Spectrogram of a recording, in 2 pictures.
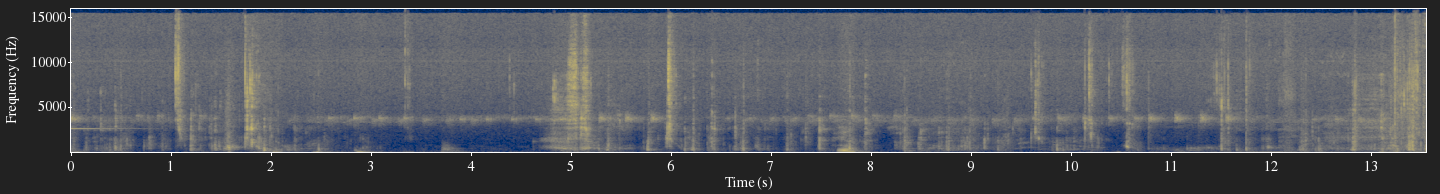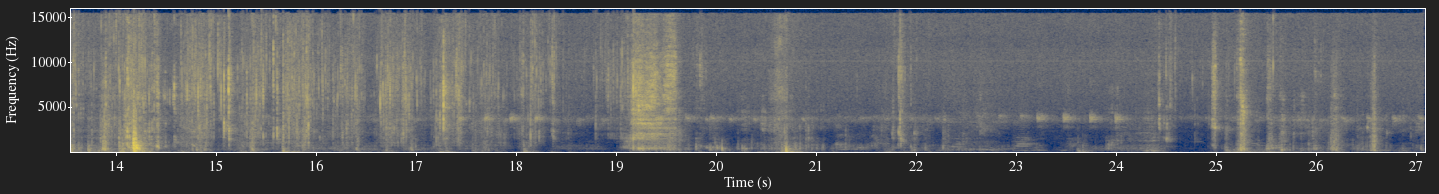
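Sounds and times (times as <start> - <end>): chewing and mouth smacking: 0.4 - 2.3, 4.9 - 10.8, 11.4 - 20.4.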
